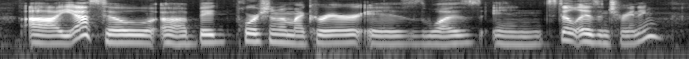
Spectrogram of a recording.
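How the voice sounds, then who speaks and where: A woman with an American accent speaks fairly slowly, keeping her intonation fairly even. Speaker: police lieutenant. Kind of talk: casual interview.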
